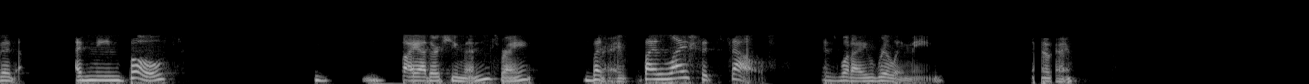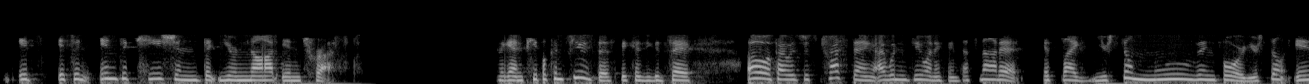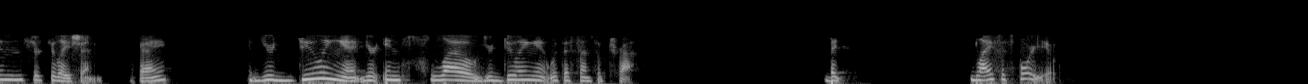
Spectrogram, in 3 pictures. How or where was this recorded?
phone line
